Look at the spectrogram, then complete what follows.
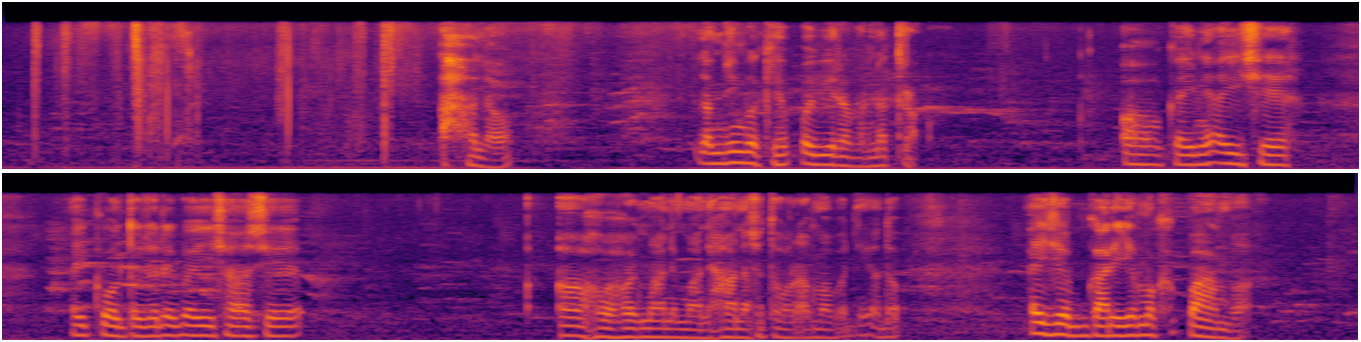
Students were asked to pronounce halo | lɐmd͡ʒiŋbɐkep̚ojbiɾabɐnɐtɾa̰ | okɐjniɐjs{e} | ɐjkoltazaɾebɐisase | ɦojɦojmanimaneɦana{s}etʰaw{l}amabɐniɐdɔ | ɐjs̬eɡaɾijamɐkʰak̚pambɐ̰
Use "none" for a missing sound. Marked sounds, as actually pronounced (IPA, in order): e, s, ɾ

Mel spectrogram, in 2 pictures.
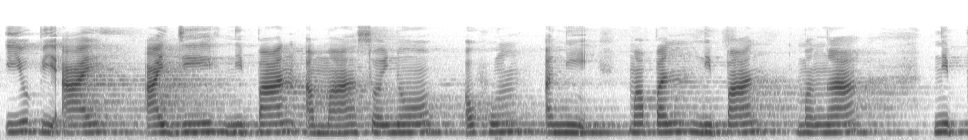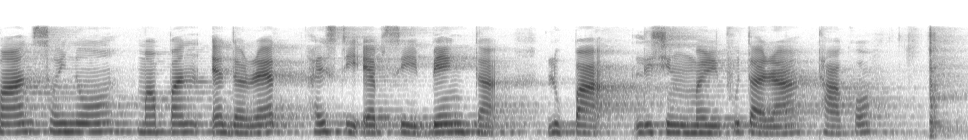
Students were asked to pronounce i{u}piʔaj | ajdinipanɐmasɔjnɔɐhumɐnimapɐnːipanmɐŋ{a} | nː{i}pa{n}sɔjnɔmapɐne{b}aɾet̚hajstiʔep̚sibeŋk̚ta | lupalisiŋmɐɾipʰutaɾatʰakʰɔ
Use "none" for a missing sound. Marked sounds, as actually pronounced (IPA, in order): u, a, i, n, d

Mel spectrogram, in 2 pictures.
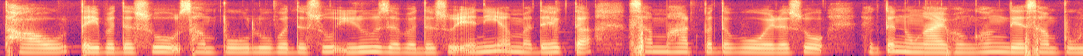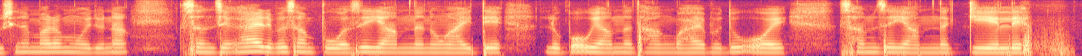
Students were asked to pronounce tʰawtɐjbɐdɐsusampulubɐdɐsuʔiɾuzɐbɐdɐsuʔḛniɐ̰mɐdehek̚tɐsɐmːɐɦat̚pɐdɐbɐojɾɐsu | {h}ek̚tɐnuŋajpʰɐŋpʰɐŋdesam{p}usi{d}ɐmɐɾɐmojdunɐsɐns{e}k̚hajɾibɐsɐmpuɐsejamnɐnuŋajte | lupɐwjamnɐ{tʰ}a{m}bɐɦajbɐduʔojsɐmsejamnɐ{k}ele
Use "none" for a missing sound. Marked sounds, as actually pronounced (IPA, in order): h, p, n, e, tʰ, ŋ, k

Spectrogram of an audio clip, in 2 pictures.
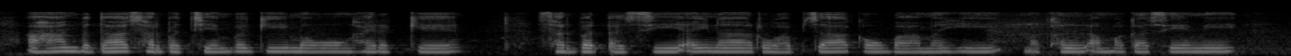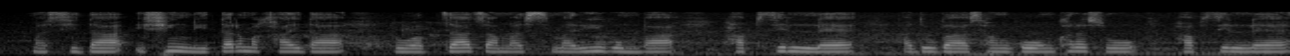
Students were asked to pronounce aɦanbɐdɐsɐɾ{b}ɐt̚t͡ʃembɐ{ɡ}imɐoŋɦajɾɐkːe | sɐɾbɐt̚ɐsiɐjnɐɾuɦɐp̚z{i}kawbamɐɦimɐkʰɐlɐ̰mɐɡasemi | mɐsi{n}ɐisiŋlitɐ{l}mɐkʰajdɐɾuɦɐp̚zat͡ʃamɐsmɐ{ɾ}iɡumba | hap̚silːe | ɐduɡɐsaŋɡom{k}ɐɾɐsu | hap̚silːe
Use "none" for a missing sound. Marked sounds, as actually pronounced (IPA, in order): b, ɡ, a, d, ɾ, ɾ, kʰ

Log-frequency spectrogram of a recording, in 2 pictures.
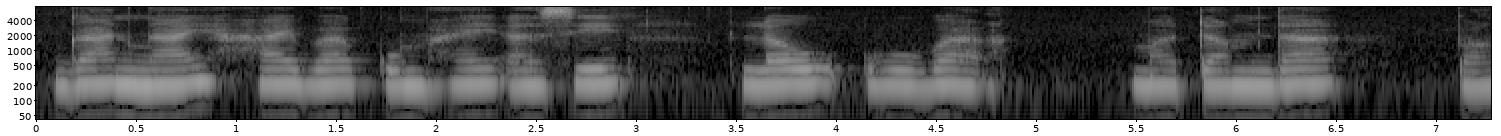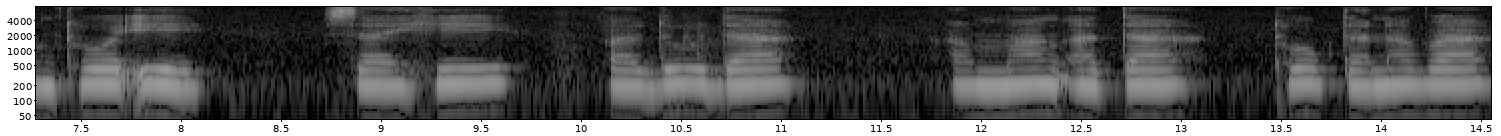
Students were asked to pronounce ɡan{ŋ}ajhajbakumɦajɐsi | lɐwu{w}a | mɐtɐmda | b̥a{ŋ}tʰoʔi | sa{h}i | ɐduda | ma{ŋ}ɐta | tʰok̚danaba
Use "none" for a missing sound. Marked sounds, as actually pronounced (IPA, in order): ŋ, b, ŋ, h, ŋ

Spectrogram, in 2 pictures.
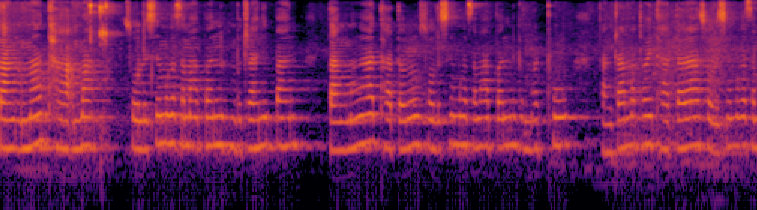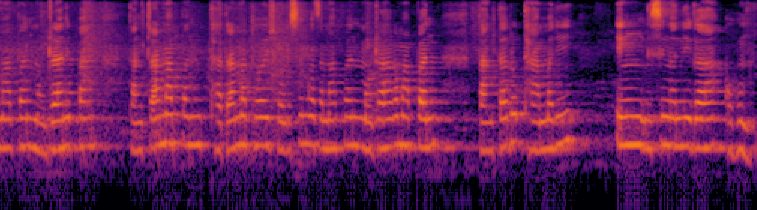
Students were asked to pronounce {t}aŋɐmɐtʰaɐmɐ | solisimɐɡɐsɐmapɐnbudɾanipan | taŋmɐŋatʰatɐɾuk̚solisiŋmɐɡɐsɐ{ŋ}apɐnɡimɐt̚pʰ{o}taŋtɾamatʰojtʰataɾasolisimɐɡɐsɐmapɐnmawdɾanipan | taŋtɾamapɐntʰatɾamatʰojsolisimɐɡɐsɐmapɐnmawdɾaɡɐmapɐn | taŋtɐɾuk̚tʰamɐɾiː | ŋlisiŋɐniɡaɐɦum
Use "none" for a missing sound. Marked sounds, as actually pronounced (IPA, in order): t, m, u

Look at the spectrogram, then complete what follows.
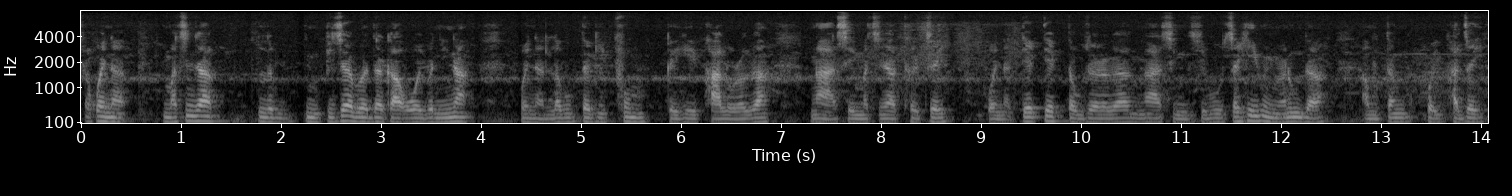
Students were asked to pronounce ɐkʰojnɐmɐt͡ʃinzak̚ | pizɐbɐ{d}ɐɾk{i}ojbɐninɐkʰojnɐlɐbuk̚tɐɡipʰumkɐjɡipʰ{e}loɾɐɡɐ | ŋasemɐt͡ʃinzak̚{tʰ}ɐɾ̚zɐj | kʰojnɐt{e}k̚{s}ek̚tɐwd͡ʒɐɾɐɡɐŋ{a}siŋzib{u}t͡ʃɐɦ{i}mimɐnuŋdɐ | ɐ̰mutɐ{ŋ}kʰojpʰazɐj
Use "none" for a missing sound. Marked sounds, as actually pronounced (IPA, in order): d, a, a, tʰ, e, t, a, u, i, ŋ

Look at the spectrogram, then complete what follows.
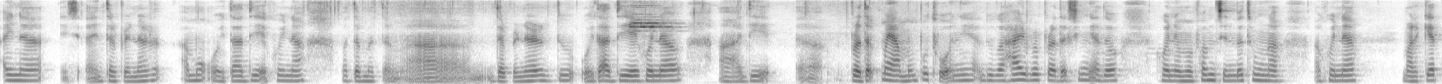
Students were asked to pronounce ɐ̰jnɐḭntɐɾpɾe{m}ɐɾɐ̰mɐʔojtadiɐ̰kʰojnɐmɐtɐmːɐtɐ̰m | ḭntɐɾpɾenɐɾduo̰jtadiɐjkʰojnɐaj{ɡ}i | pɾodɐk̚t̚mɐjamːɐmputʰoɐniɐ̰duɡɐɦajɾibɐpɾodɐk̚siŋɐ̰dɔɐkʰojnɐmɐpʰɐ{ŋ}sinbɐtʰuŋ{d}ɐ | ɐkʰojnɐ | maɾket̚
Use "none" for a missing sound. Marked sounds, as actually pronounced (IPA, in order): n, d, m, n

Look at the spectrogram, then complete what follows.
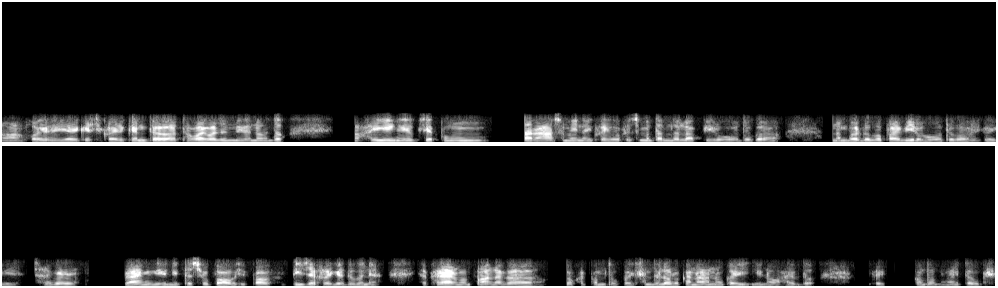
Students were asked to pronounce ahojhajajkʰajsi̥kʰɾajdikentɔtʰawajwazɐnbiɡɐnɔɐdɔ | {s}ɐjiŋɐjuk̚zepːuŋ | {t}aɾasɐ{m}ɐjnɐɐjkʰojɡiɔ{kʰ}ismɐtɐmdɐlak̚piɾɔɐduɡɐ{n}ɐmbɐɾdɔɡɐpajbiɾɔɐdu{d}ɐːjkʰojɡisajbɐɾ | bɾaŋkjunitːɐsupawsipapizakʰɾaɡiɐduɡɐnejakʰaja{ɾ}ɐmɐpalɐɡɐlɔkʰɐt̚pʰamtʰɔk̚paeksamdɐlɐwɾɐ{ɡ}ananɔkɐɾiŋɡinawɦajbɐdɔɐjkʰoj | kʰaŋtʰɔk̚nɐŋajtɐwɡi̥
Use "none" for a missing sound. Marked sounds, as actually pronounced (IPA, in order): h, t, m, pʰ, n, ɡ, ɾ, k

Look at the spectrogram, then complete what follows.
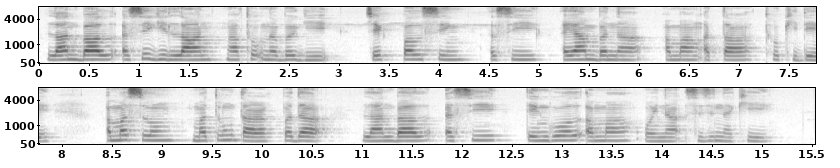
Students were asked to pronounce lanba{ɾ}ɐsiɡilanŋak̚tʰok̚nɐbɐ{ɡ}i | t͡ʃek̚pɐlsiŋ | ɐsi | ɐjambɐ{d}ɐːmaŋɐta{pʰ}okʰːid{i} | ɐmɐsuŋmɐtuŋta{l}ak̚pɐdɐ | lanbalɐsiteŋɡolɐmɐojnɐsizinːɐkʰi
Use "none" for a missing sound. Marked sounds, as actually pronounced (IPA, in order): l, ɡ, n, tʰ, e, ɾ

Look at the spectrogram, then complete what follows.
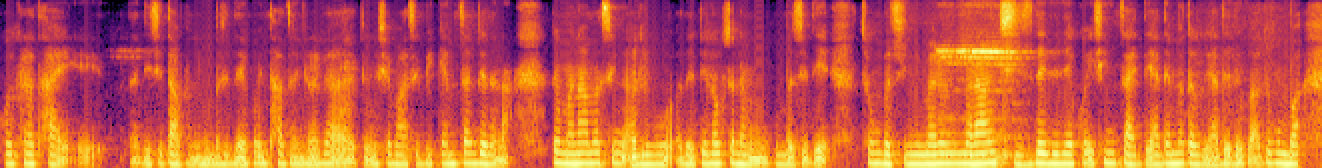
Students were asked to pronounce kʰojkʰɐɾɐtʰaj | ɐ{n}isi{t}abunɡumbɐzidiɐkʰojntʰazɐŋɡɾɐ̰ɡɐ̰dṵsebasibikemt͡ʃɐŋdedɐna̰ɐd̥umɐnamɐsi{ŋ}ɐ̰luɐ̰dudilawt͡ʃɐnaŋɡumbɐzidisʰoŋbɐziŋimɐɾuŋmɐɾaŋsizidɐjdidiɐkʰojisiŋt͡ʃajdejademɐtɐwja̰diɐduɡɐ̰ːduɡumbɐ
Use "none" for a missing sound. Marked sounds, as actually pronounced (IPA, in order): d, t, ŋ

